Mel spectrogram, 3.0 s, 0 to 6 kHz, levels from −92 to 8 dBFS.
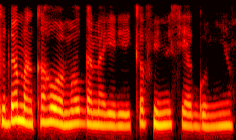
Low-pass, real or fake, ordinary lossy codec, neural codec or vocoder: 5.4 kHz; fake; none; codec, 32 kHz, 1.9 kbps, SNAC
